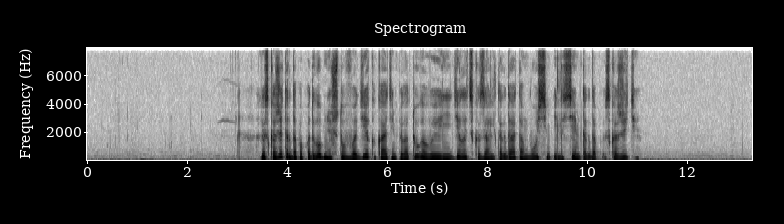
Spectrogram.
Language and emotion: Russian, neutral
